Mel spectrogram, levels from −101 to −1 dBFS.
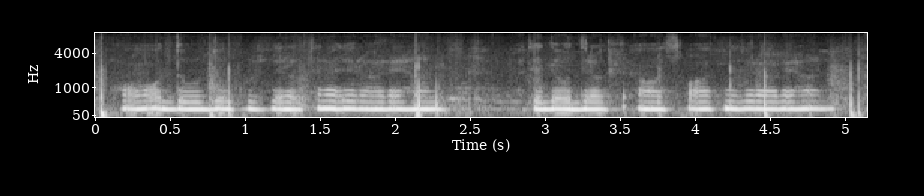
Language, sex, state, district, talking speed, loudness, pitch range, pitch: Punjabi, female, Punjab, Fazilka, 200 wpm, -16 LUFS, 205-215 Hz, 210 Hz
